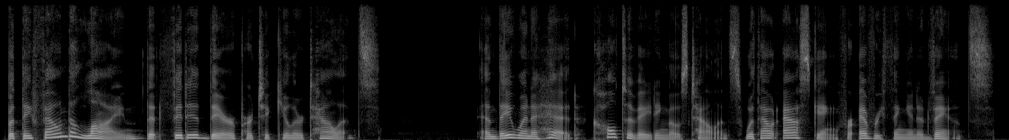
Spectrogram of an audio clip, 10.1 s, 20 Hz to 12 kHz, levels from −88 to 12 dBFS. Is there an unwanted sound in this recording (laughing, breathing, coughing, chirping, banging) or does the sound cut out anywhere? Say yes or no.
no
